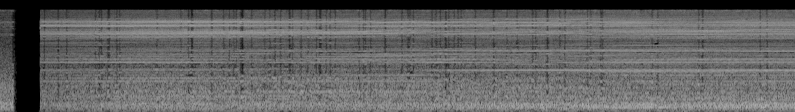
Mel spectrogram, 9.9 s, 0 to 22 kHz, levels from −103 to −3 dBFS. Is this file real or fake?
real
